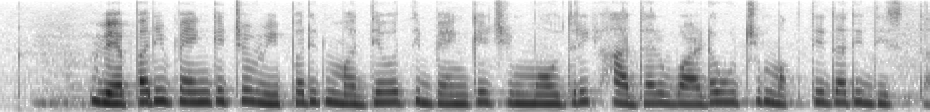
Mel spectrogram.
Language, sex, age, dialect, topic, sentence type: Marathi, female, 18-24, Southern Konkan, banking, statement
